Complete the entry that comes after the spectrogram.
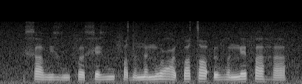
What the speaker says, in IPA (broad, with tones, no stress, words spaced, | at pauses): xa˧˩βɪ˧˩ ɣu˩˧fɐ˧ xɛ˧ɣu˧fə˩˧dˤɪ˧ nə˧no˥˧ʕə˩˧ pu˥tˤo˥˧ʔə˧ vɐ˧ŋɛ˥fa˥˧ɦa˧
